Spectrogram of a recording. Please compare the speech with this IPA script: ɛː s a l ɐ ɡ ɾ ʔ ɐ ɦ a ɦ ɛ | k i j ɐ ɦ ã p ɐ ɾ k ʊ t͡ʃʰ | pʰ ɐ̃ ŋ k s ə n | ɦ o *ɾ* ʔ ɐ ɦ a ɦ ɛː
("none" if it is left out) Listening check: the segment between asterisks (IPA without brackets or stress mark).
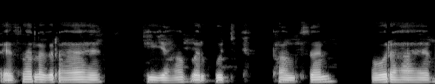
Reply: ɾ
